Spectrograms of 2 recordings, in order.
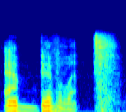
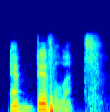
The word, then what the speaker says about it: ambivalent: go backwards here's forwards ambivalent ambivalent good try it backwards lent lent valent valent not B like like boy but V like violet yeah violent yeah violent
